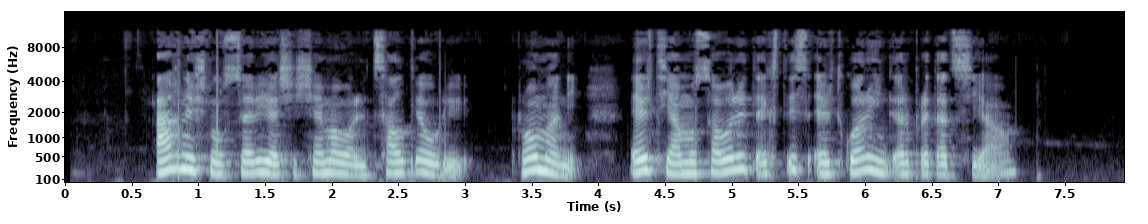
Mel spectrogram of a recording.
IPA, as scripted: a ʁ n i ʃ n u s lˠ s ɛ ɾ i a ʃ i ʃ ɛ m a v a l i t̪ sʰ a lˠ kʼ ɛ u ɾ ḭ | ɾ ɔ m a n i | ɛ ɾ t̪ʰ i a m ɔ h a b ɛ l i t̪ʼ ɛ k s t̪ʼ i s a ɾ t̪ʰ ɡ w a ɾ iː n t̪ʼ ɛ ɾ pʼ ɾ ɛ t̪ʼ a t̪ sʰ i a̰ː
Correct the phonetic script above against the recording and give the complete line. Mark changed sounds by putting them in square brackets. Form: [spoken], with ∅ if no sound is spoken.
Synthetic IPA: a ʁ n i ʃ n u [∅] lˠ s ɛ ɾ i a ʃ i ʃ ɛ m a v a l i t̪ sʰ a lˠ kʼ ɛ u ɾ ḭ | ɾ ɔ m a n i | ɛ ɾ t̪ʰ i a m ɔ [s] a [v] ɛ l i t̪ʼ ɛ k s t̪ʼ i s [ɛ] ɾ t̪ʰ ɡ w a ɾ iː n t̪ʼ ɛ ɾ pʼ ɾ ɛ t̪ʼ a t̪ sʰ i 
